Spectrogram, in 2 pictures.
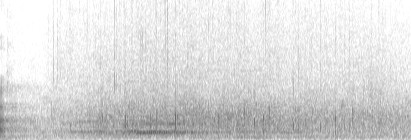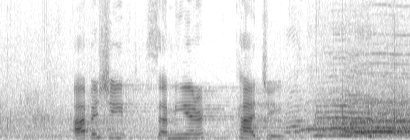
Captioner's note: applause; applause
